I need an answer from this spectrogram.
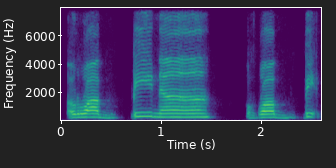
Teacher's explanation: رسولو ربینا، سختی سے جوڑنا ہے، یہاں بھی را ہیوی ہوگا، زبر کے ساتھ ہے. با یہاں ڈبل ہوگا، تشدید کے ساتھ ہے، باریک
